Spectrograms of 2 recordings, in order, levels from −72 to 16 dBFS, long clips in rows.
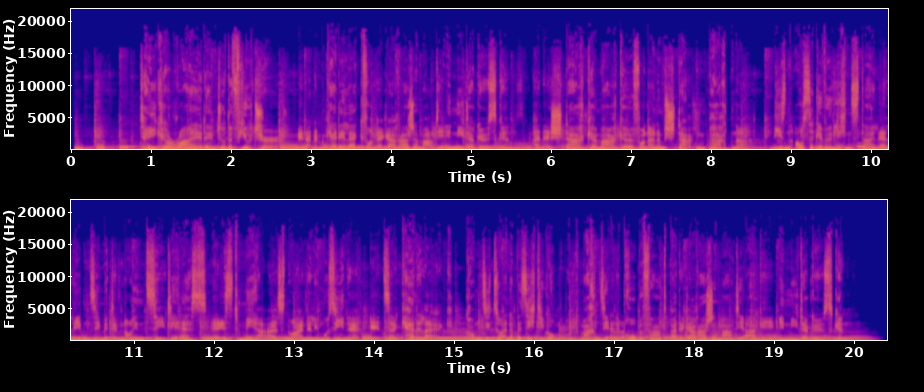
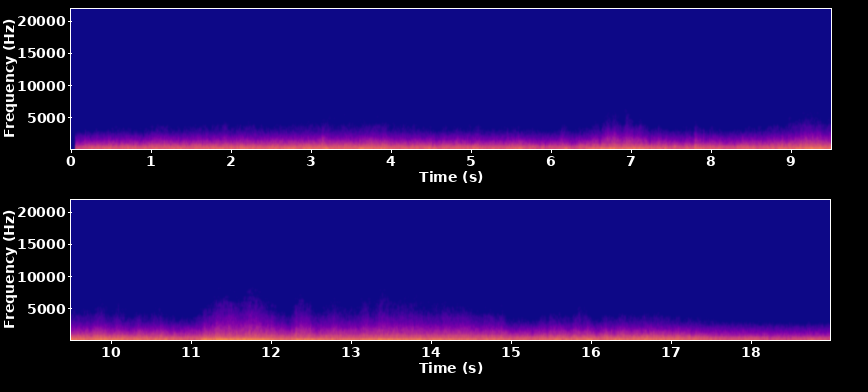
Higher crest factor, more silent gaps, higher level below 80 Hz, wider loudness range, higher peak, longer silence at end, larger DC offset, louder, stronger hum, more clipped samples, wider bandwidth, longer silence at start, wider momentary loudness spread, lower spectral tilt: second, 10 dB vs 16 dB; neither; about the same, -28 dBFS vs -30 dBFS; second, 1 LU vs 6 LU; about the same, -6 dBFS vs -4 dBFS; about the same, 0.1 s vs 0 s; neither; first, -17 LUFS vs -20 LUFS; neither; neither; first, 20 kHz vs 4.6 kHz; about the same, 0.05 s vs 0.05 s; second, 4 LU vs 10 LU; second, -4.5 dB/octave vs -11.5 dB/octave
